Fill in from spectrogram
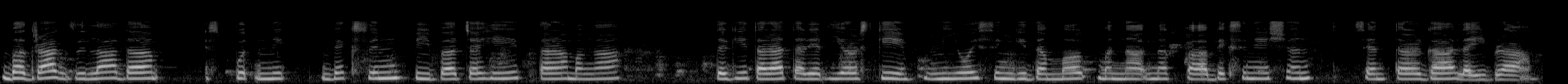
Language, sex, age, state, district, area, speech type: Manipuri, female, 18-30, Manipur, Senapati, urban, read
